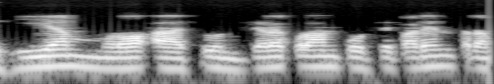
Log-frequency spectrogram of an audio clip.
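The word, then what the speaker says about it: هي امرأة: যেমন দেখেন হিয়া ইমরাতুন, ভেঙ্গে পড়লে এমন হয়, কিন্তু মিলাই পড়ার সময় হিয়াম রাআতুন।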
